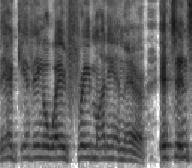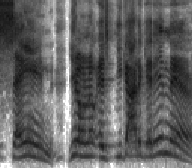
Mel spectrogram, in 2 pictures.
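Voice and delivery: mock very high, loud, carrying holler. Retelling a stock exchange prank to another speaker: imitating Abbey yelling. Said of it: "Abbey starts yelling".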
